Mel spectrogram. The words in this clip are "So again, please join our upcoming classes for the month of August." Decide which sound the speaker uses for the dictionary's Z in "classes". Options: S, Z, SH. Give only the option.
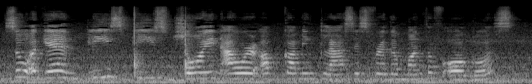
S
